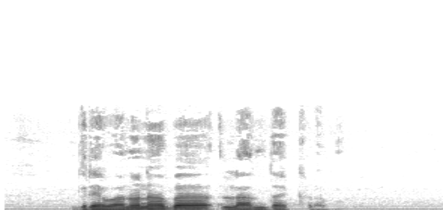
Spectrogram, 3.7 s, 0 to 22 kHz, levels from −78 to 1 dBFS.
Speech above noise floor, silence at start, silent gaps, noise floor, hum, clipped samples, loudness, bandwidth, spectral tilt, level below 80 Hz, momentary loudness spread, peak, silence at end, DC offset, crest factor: 35 dB; 0.6 s; none; -56 dBFS; none; under 0.1%; -21 LUFS; 11 kHz; -7.5 dB/octave; -52 dBFS; 17 LU; -4 dBFS; 0.95 s; under 0.1%; 18 dB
